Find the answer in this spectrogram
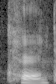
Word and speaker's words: conch: And it is pronounced conch.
